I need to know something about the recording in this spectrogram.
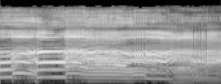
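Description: A rock song's lead vocal holding one long sung note that slides down in pitch near the end, with the bass and drums briefly dropped out.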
